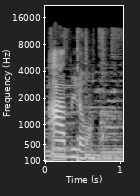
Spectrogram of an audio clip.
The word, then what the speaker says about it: hablo: The H is silent in Spanish, so it's hablo.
